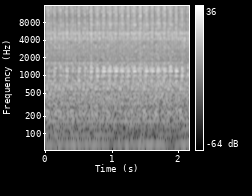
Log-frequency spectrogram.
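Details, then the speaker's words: Range Rover Sport at idle, owner told it needed new turbo/engine: fast, even ticking with faint high note from a slight vacuum leak at the vacuum engine mount and its feed pipe; stops when mount vacuum is blanked off. "So it's got a vacuum leak from the engine mount. This is the pipe that runs down to it. So there's a slight leak on it."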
